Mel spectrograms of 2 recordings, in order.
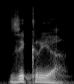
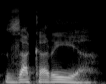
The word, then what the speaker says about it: Zakariya: Among us, people commonly pronounce the name as Zikriya. This pronunciation is incorrect. In the Quran, it is Zakariya.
